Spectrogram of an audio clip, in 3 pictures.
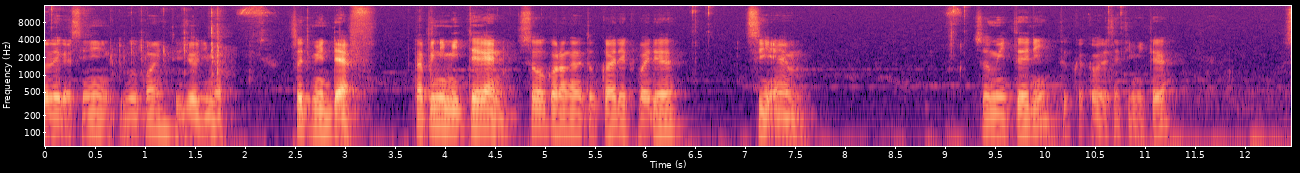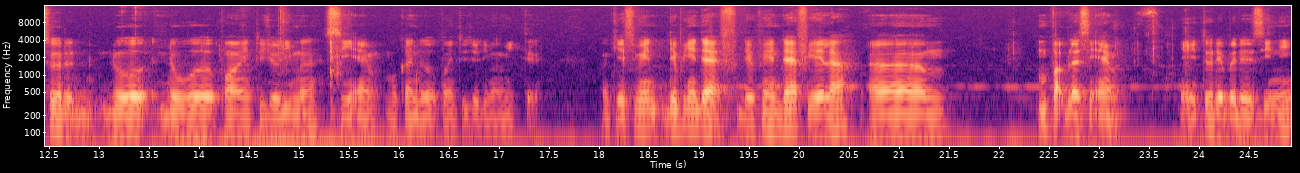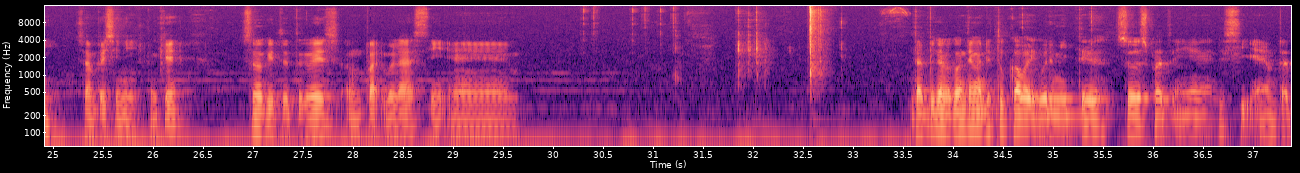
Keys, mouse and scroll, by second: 1.7 KP_Enter, 6.4-12.1 drag, 13.2-15.3 drag, 15.3 KP_Enter, 17.0-20.1 scroll up 2, 21.0 Escape, 26.0 Tab, 30.3 click, 31.0-32.6 drag, 32.6 Return.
